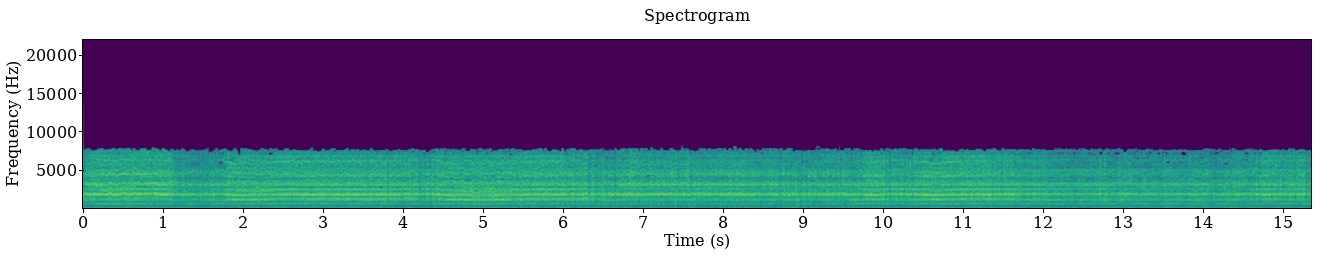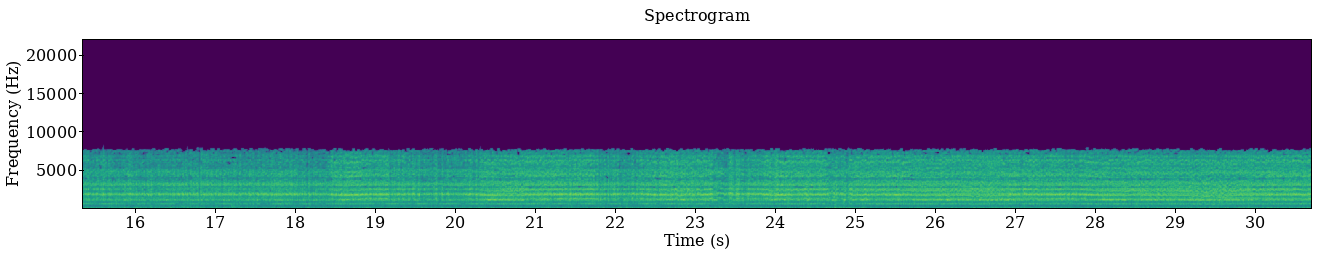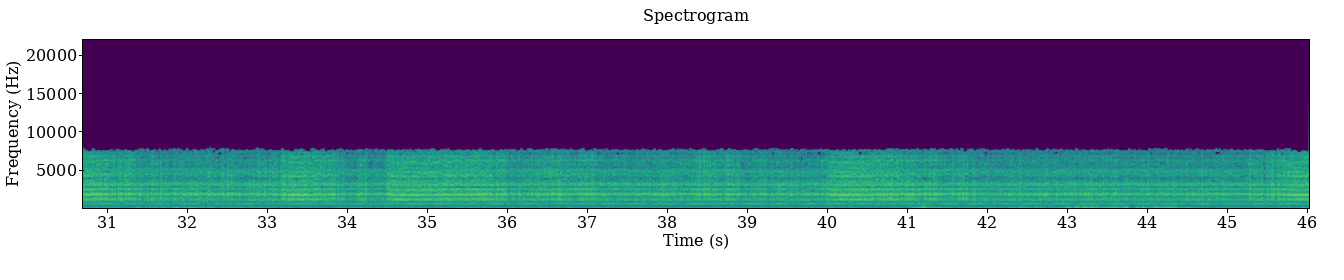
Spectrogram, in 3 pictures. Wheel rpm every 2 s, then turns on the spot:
160, 160, 160, 170, 170, 160, 170, 160, 160, 160, 160, 160, 160, 160, 160, 170, 160, 160, 170, 160, 160, 170, 160.
none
